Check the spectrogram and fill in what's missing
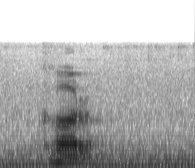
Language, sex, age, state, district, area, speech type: Assamese, male, 18-30, Assam, Nalbari, rural, read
